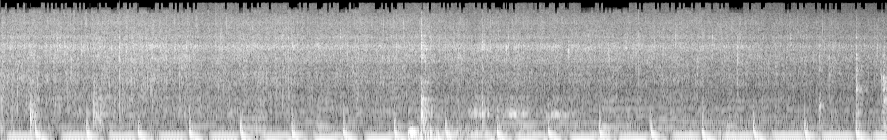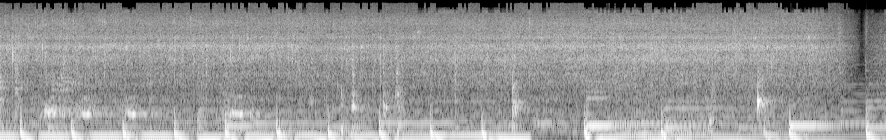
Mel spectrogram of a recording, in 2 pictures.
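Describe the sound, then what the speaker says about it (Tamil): Steady sizzling of onions frying in a hot pan for idli upma, with occasional stirring scrapes, close and continuous with no voices. "வெங்காயம் நல்லா வணங்குதுங்க"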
